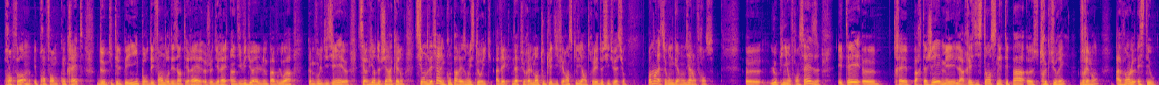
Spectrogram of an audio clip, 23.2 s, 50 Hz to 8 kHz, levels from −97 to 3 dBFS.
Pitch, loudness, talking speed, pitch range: 125 Hz, -24 LUFS, 195 wpm, 110-160 Hz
